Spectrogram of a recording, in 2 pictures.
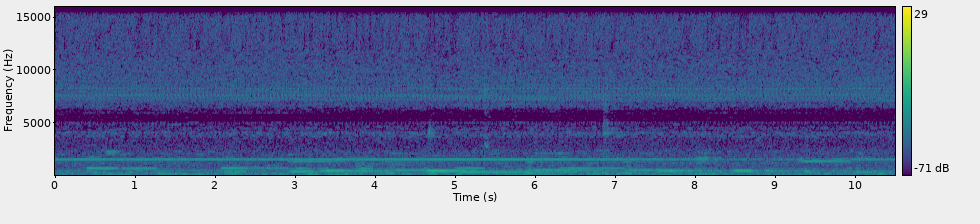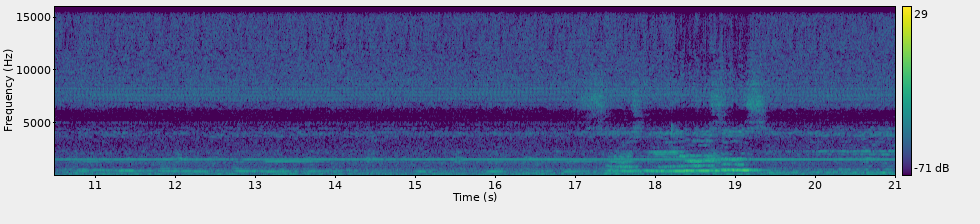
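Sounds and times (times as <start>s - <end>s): steady high tone: 0.0s - 21.0s
female choir singing on television: 16.4s - 21.0s.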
